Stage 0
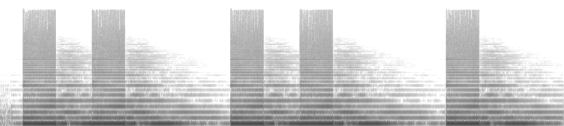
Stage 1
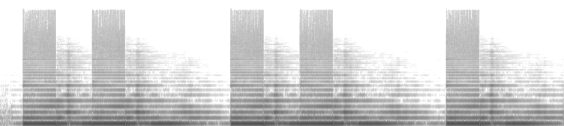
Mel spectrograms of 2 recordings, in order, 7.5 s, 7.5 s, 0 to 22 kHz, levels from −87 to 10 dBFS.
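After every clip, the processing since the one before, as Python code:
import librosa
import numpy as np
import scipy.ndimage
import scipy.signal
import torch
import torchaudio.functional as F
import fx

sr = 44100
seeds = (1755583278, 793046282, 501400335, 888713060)

y = fx.dynamic_eq(x, sr, hz=2600.0, q=1.2, threshold_db=-51.0, ratio=4.0, max_db=-4)
y = fx.sustainer(y, sr, db_per_s=30.0)
y = y * librosa.db_to_amplitude(-3.0)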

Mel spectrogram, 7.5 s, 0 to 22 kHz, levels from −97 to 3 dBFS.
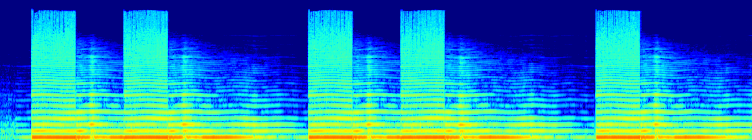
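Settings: y = fx.wow_flutter(x, sr, seeds[0], rate_hz=2.1, depth_cents=23.0)
y = y * librosa.db_to_amplitude(4.0)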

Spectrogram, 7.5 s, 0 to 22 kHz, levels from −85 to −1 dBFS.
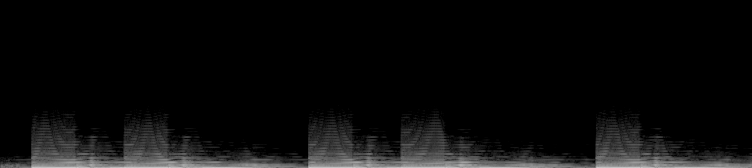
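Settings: y = fx.spacing_loss(x, sr, db_at_10k=43)
y = fx.comb_fb(y, sr, f0_hz=61.0, decay_s=0.19, harmonics='odd', damping=0.0, mix_pct=90)
y = y * librosa.db_to_amplitude(8.5)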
